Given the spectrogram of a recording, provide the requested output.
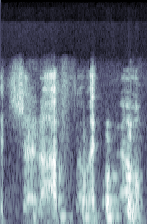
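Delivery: high, breaking-up laughter through the words; laughing. Real, not acted. Gamer retelling how he shut it off, laughing. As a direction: barely get it out for laughing.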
